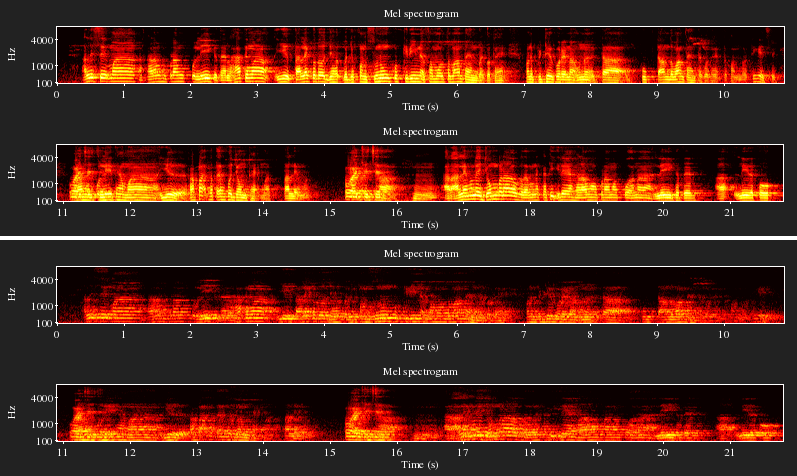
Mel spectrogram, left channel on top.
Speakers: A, on the left; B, on the left.
A: ᱟᱞᱮᱥᱮᱫ ᱢᱟ ᱦᱟᱲᱟᱢ ᱦᱟᱯᱲᱟᱢ ᱠᱚᱠᱚ ᱞᱟᱹᱭ ᱠᱟᱫᱟ ᱞᱟᱦᱟ ᱛᱮᱢᱟ ᱤᱭᱟᱹ ᱛᱟᱞᱮ ᱠᱚᱫᱚ ᱡᱚᱠᱷᱚᱱ ᱥᱩᱱᱩᱢ ᱠᱚ ᱠᱤᱨᱤᱧ ᱨᱮᱱᱟᱜ ᱥᱟᱢᱚᱨᱛᱷᱚ ᱵᱟᱝ ᱛᱟᱦᱮᱱ ᱛᱟᱠᱚ ᱛᱟᱦᱮᱸᱫ ᱢᱟᱱᱮ ᱯᱤᱴᱷᱟᱹ ᱠᱚ ᱨᱮᱱᱟᱜ ᱩᱱᱟᱹᱜ ᱴᱟ ᱠᱷᱩᱵ ᱴᱟᱱ ᱫᱚ ᱵᱟᱝ ᱛᱟᱦᱮᱱ ᱛᱟᱠᱚ ᱛᱟᱦᱮᱸᱫ ᱛᱚᱠᱷᱚᱱ ᱫᱚ ᱴᱷᱤᱠ ᱜᱤᱭᱟᱥᱮ
B: ᱚ
A: ᱦᱟᱲᱟᱢ
B: ᱟᱪᱪᱷᱟ
A: ᱠᱚᱠᱚ
B: ᱟᱪᱪᱷᱟ
A: ᱞᱟᱹᱭ ᱛᱟᱦᱮᱸᱫ ᱢᱟ, ᱤᱭᱟᱹ ᱨᱟᱯᱟᱜ ᱠᱟᱛᱮ ᱮᱫ ᱦᱚᱸᱠᱚ ᱡᱚᱢ ᱛᱟᱦᱮᱸᱫ ᱢᱟ ᱛᱟᱞᱮ ᱢᱟ᱾
B: ᱚ ᱟᱪᱪᱷᱟ ᱟᱪᱪᱷᱟ᱾
A: ᱟ ᱦᱩᱸ ᱟᱨ ᱟᱞᱮ ᱦᱚᱸᱞᱮ ᱡᱚᱢ ᱵᱟᱲᱟ ᱠᱟᱫᱟ᱾ ᱢᱟᱱᱮ ᱠᱟᱹᱴᱤᱡ ᱨᱮ ᱦᱟᱲᱟᱢ ᱦᱟᱯᱲᱟᱢ ᱠᱚᱣᱟ ᱚᱱᱮ ᱞᱟᱹᱭ ᱠᱟᱛᱮᱜ᱾ ᱟᱜ ᱞᱟᱹᱭ ᱟᱠᱚ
